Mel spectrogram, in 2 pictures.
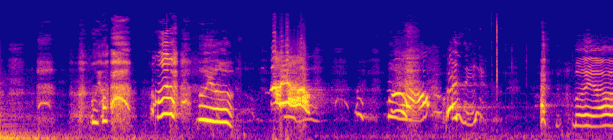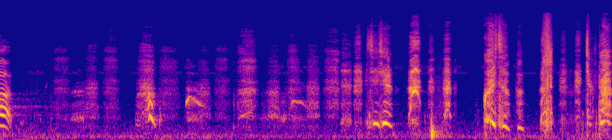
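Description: A young woman sobs and cries out in a trembling voice.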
